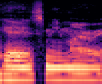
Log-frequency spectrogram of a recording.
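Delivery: very quiet, very low, listless, bored mumble. Mocking the lead's delivery in the Mario movie, imitating Chris Pratt's bored Mario. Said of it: "Like you could fucking act like you care".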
